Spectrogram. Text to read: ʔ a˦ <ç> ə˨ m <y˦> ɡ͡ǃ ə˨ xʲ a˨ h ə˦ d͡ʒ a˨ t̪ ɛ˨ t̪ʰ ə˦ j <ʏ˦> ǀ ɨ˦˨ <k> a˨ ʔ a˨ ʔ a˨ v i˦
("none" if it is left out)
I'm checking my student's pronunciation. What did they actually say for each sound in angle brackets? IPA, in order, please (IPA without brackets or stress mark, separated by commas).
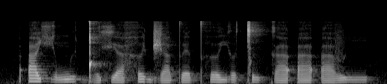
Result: ç, ɨ˦, ə˦, k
